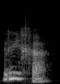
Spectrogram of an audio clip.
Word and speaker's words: Riga: Weet eigenlijk niet wat we zeggen. Riga. Ja, met een G.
